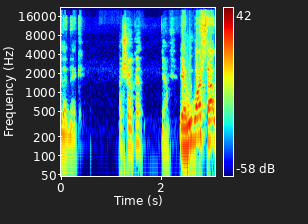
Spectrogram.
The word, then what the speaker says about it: Ahsoka: mean like we reviewed the O was it Ahsoka ahoka how do you say that Nick Asoka yeah yeah we watched that one but even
